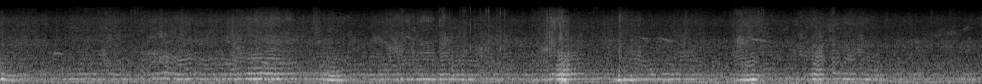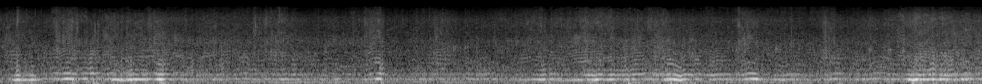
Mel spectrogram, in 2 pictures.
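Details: Wing hum of honeybees at a Top Bar Hive entrance while they leave and return from gathering nectar; a sustained low buzz with frequent rising and fading swells from passing bees throughout.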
